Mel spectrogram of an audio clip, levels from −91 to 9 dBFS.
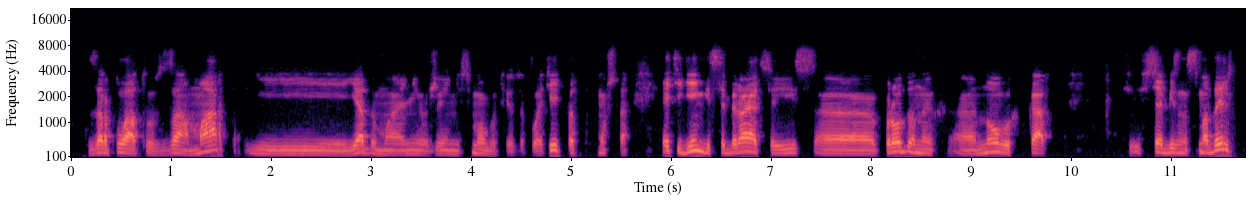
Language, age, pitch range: Russian, 20-39, 95-110 Hz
